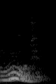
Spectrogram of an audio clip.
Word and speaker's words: would: Then other words, like would, the L is also silent.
